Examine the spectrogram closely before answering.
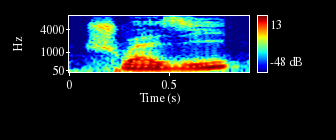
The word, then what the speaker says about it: choisi: Okay, same rule, you don't pronounce them. So phonetically, you will have choisi, choisi, choisi, choisi, choisi, choisi, choisi, and choisi. So the same phonetical form, okay?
